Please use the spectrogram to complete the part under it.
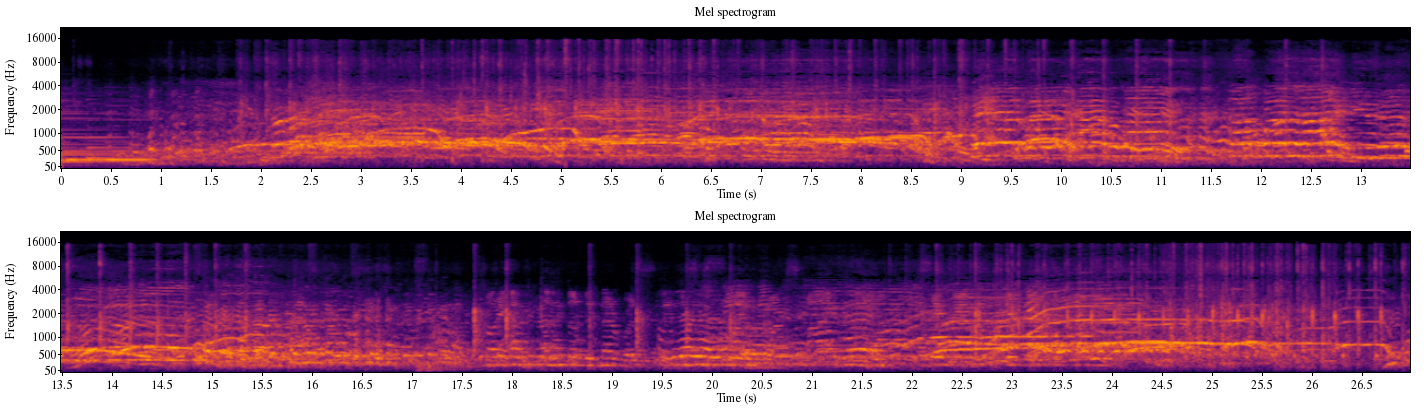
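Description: A man sings into a microphone, heard through loudspeakers in a room.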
